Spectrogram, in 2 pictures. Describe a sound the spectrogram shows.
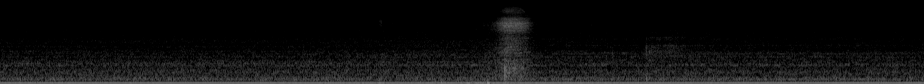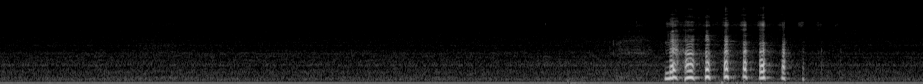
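A marker squeaks softly across paper.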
